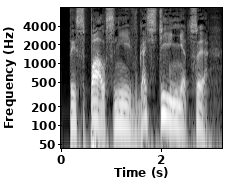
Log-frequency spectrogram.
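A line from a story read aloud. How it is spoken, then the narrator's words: Menacing shout. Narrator (Russian): грозно кричал Младен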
